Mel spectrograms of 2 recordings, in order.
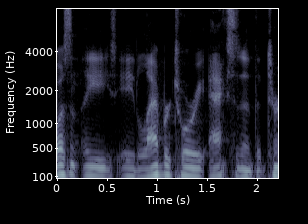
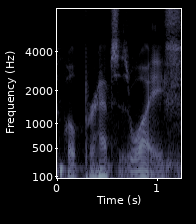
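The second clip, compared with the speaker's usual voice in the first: mock under-breath mutter, quieter; 4 semitones lower, 8 dB quieter than usual. Retelling a curator's reply during a history segment, imitating an under-breath remark. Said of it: "under her breath".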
